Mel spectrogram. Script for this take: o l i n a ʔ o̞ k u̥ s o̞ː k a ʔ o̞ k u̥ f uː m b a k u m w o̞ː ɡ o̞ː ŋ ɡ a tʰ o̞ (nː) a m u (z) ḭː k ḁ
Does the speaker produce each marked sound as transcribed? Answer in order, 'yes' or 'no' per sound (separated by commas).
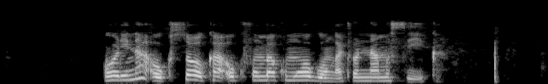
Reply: yes, no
